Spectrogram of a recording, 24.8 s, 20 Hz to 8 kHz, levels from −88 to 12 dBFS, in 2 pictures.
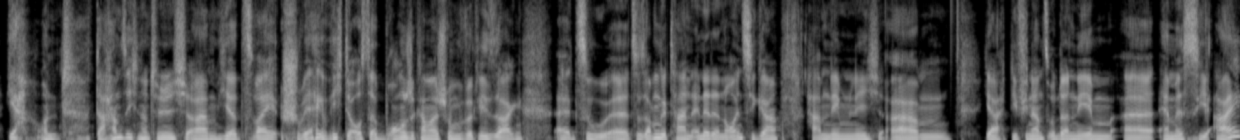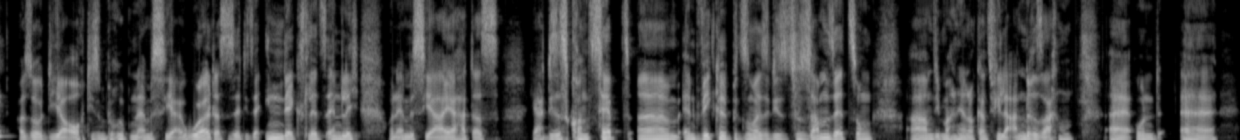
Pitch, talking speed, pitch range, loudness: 135 Hz, 170 wpm, 120-150 Hz, -19 LUFS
